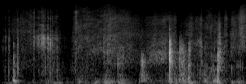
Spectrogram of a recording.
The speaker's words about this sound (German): Pat sitzt zurückgelehnt auf ihrem weißen Sofa und blättert in einem antiquarisch aussehenden Buch.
